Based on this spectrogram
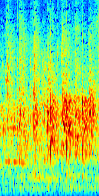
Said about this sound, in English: How many of you are ready? Yeah, let's hear it. Let's, round of applause. How many of you are ready for Christmas?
